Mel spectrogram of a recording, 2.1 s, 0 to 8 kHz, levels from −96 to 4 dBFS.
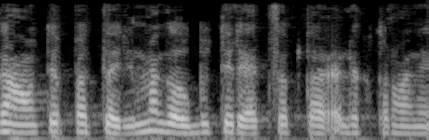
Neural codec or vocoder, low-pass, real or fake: vocoder, 44.1 kHz, 128 mel bands every 512 samples, BigVGAN v2; 7.2 kHz; fake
